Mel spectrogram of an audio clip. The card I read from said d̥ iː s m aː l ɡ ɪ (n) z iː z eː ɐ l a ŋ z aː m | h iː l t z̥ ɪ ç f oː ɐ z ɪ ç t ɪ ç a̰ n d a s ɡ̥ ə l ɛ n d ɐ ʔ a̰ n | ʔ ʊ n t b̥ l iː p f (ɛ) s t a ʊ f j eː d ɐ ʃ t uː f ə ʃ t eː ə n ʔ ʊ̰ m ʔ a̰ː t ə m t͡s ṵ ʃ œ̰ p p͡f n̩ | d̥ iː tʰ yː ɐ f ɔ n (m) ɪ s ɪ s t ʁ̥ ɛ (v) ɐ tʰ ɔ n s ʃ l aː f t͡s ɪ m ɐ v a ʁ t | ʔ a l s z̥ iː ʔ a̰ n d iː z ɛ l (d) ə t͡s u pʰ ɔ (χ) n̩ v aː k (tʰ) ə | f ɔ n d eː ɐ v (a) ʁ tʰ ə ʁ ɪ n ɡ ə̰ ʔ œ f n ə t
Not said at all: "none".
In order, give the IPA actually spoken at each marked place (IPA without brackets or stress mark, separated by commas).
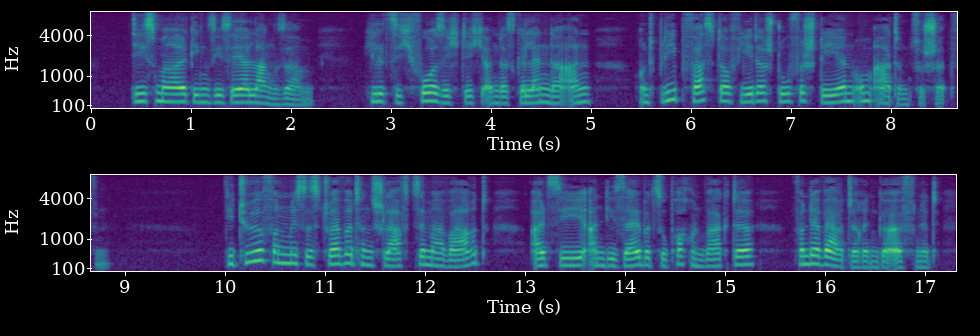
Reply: ŋ, a, m, v, b, χ, t, ɛ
